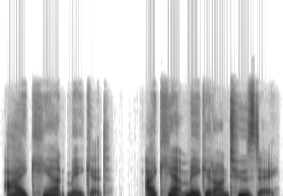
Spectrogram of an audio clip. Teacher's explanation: When native speakers say cannot quickly in a sentence, they usually contract it to can't, but we don't usually hit that strong T sound at the end of the word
